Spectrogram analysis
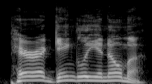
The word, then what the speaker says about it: paraganglioma: uh I would like Scott to try and pronounce the kind of tumors he has growing they are called paraganglioma there you go did I get it right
